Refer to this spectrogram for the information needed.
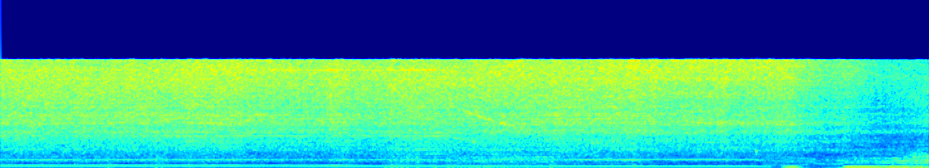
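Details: Shop-Vac vacuuming coarse tumbling grit gives a high rough whine, then a wavering pitch drop as it winds down; dust that went through the motor before a dust separator was fitted pretty much destroyed it, and it runs poorly.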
